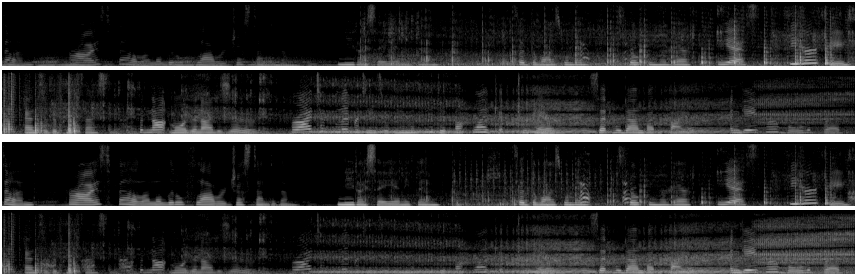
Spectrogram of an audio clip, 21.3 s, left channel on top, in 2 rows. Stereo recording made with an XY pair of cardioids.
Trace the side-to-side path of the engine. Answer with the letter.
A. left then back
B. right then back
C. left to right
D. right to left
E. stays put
C.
